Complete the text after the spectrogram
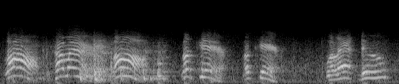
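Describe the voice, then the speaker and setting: Excitable rural Southern storekeeper, extremely high voice, stammering, muffled vintage film sound. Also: male voice, slow pace, faint music behind, exaggerated voice. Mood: excited. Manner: stammering, rustic grammar. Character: excitable, folksy small-town country bumpkin shopkeeper. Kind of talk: 1940s radio-comedy acting. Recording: muffled old film soundtrack, faint hiss.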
